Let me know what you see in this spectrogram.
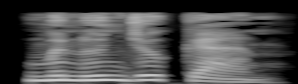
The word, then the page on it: menunjukkan: indonesian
